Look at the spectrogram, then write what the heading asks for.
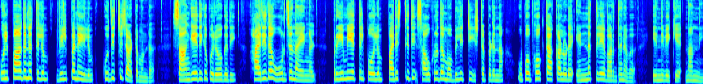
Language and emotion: Malayalam, neutral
